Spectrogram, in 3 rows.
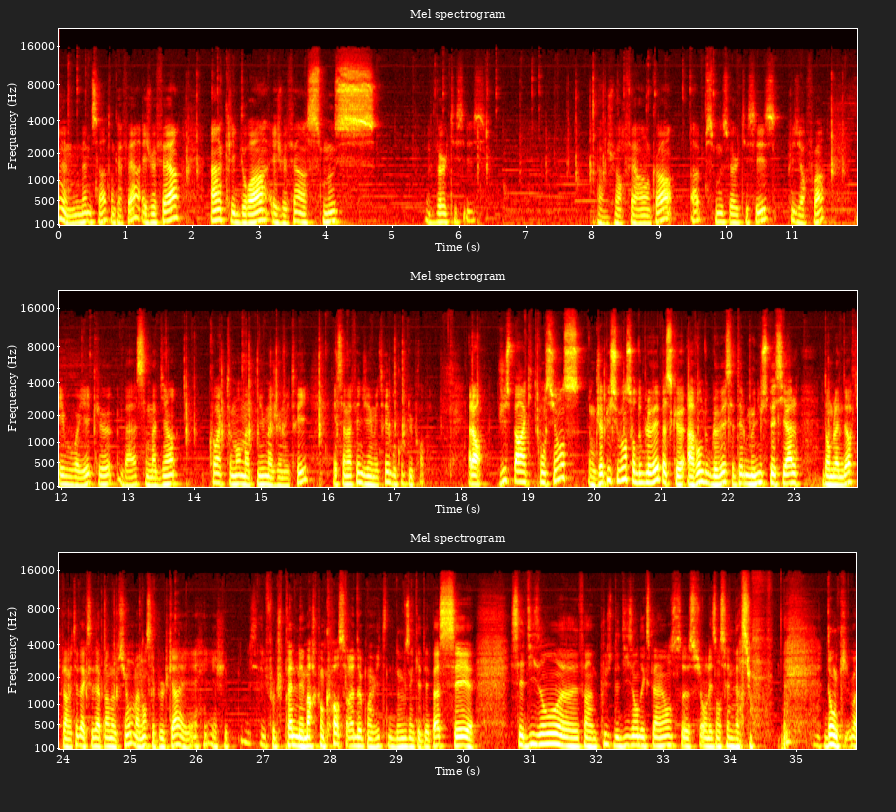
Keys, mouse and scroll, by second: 0.2 c, 1.9 1, 5.8 right click, 6.5-8.1 drag, 8.1 ctrl+z, 8.1-16.0 right drag, 13.9 2, 14.4 Tab, 14.8 scroll down 2, 14.9 Tab, 15.3 alt+a, 16.0-22.4 shift+middle drag, 17.1 ctrl+z, 18.1 3, 18.2 2, 22.4 KP_1, 23.5 1, 23.9 scroll up 1, 24.2 alt+a, 24.7 alt+z, 25.7 b.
